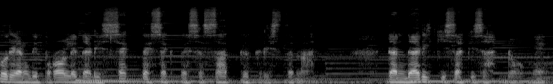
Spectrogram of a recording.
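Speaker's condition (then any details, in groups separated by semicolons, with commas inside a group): No condition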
